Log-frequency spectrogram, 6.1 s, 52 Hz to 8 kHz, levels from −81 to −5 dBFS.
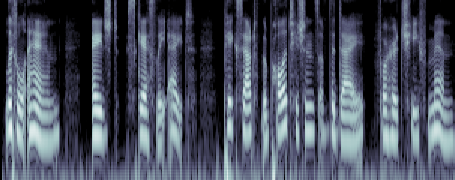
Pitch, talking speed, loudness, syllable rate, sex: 180 Hz, 160 wpm, -20 LUFS, 4.8 syllables/s, female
